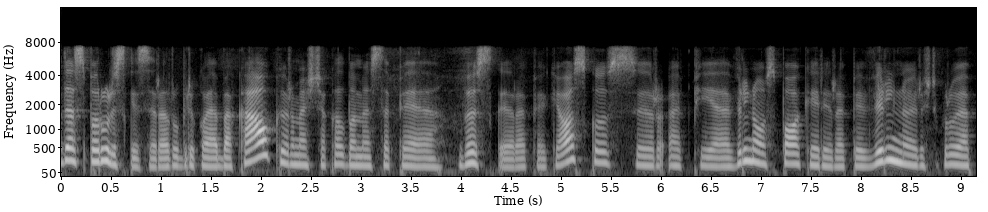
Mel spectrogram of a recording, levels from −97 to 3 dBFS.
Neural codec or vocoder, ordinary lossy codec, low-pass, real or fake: none; AAC, 96 kbps; 7.2 kHz; real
